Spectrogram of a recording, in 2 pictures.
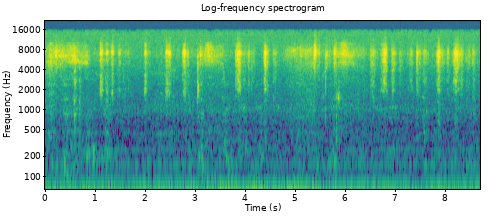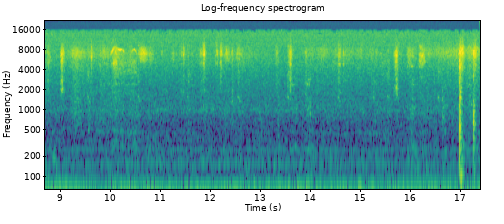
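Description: Hake brush dabbing and stroking on watercolour paper: a run of many short brushing strokes, over a steady low hum.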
